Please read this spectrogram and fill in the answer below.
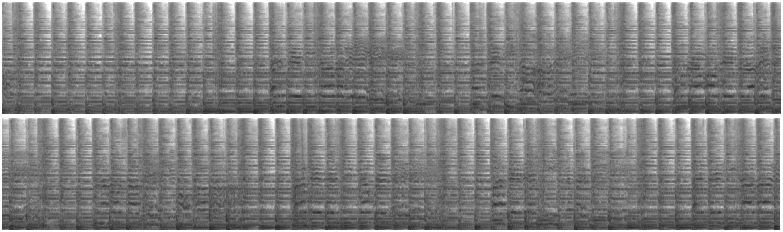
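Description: Traditional Spanish guitar strummed quickly and steadily in a jota accompaniment, played 'por la estudiantina', in the A major position with standard tuning. An older man's voice sings over it at intervals.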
